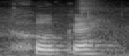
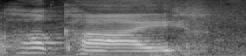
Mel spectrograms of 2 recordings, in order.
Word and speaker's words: Hawkeye: Hawkeye. Pero digo... Hawkeye.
